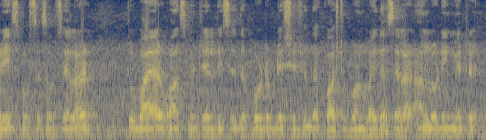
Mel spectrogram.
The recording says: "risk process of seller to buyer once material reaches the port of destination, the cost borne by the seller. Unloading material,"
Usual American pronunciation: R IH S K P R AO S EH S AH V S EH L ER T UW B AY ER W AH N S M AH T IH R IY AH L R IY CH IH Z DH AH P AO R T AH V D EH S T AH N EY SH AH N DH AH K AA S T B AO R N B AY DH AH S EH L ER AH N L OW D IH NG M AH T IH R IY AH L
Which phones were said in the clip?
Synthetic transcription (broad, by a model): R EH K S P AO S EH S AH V S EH L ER T UW B AY ER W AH N S M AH T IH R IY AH L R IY S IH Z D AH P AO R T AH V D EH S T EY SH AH N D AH K AA S T B AO R N B AY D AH S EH L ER AH N L OW D IH NG M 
